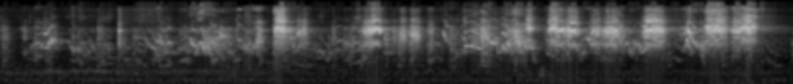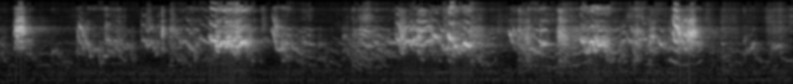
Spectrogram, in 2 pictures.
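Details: Several budgerigars calling in a breeding colony: continuous scratchy warbling and squawking comes in dense bursts about every half second, with many birds overlapping.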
